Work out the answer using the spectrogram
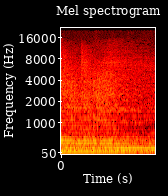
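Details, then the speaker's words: Audi A3 8P at cold start, intake temp 12°: low, lumpy idle with uneven drone and wavering beat; intake manifold runner flaps stuck open, sounds horrendous. "We do still have the issue of the intake manifold runner flaps being stuck open. As you can hear, it sounds absolutely horrendous."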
